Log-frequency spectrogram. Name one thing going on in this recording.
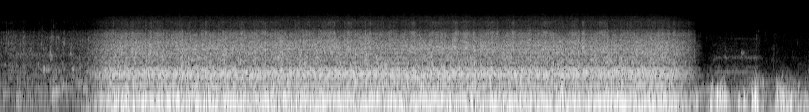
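An outboard motor roars steadily as a boat speeds across water.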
